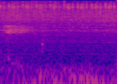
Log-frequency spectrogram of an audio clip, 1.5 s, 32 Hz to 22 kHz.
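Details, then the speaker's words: 2018 Dodge Challenger R/T Shaker 5.7 HEMI V8 petrol/LPG, bonnet open at idle: deep even burble with normal fuel injector tapping, no knocks or misfires; healthy. "engine's clicking away all nicely I can hear the I can hear the fuel injectors tapping away as they should do nice and healthy"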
